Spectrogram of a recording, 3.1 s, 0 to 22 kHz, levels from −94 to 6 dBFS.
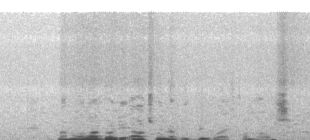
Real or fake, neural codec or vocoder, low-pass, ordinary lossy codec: real; none; none; none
